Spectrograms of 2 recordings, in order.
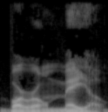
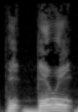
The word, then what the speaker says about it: Borromeo: By the way, listener Doug says it's pronounced Borromeo. – What'd I say, Borromeo? – I don't know. – And Where art thou, Borromeo? – Supposedly Borromeo. Thanks, Doug. – Borromeo.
